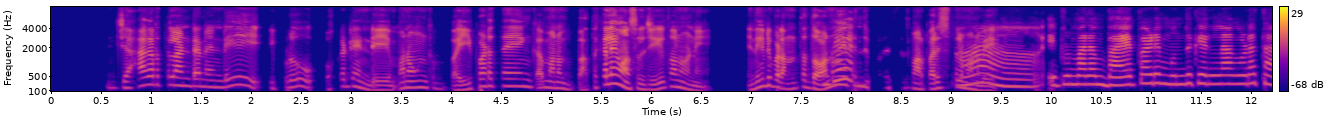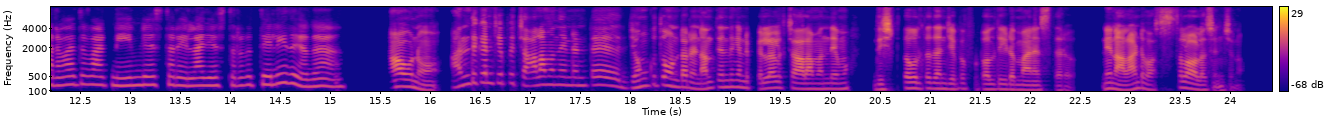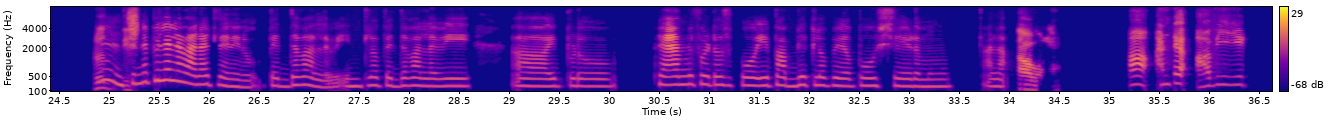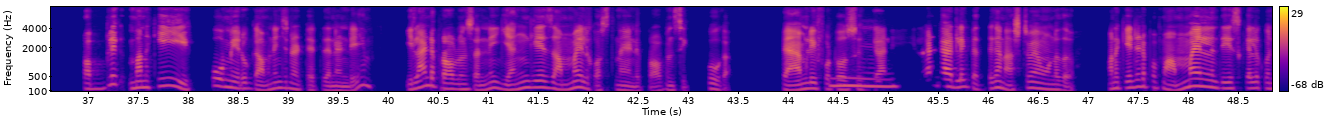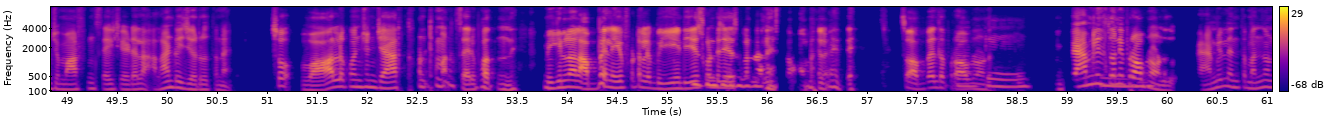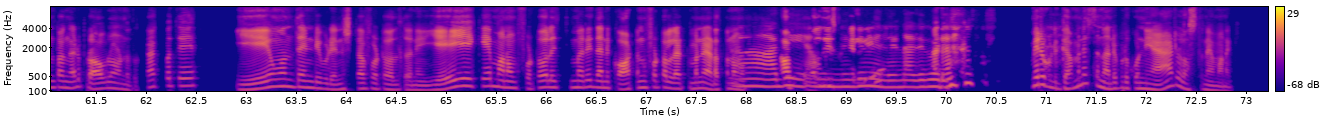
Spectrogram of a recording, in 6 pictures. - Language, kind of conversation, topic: Telugu, podcast, ఫోటోలు పంచుకునేటప్పుడు మీ నిర్ణయం ఎలా తీసుకుంటారు?
- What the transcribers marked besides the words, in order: in English: "ఫ్యామిలీ ఫోటోస్"; in English: "పబ్లిక్‌లో"; in English: "పోస్ట్"; in English: "పబ్లిక్"; in English: "ప్రాబ్లమ్స్"; in English: "యంగ్ ఏజ్"; in English: "ప్రాబ్లమ్స్"; in English: "ఫ్యామిలీ ఫోటోస్"; in English: "మార్ఫింగ్స్"; in English: "సో"; chuckle; chuckle; in English: "సో"; in English: "ప్రాబ్లమ్"; in English: "ప్రాబ్లమ్"; in English: "ఫ్యామిలీలో"; in English: "ప్రాబ్లమ్"; in English: "ఇన్‌స్టా"; in English: "ఏఐకే"; in English: "కాటన్"; chuckle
